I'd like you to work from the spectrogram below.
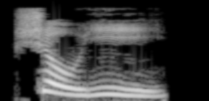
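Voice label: "受益", Mandarin Chinese; chinese-flashcards; hsk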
